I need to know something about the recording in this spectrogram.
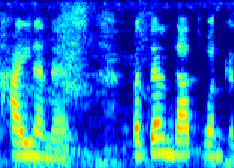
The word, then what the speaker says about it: Hainanese: hainanese chicken hainanes now because i grew up with saying hyanis but then nice but it's hainanese chicken bianca they would say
